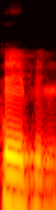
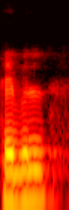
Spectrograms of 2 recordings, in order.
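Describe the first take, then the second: Both takes have the same delivery.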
